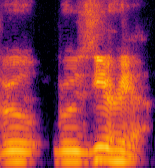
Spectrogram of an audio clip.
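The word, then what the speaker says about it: brujería: the American voodoo, and Latin American spirituality, and brujeria.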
